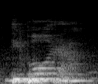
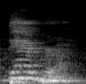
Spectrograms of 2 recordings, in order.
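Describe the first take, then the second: First: The name is said with a Hebrew pronunciation. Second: The name is said with an English pronunciation. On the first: "sa Hebrew, they pronounce it as" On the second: "Pero sa English"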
